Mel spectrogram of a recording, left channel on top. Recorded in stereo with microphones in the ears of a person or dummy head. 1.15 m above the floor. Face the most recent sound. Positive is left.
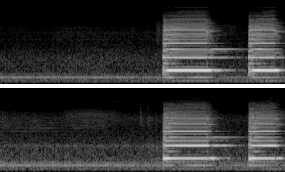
turn(degrees=15)  # may be behind; listen again after turning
